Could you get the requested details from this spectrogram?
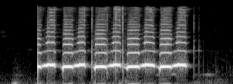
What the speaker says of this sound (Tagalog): Yan, may pito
